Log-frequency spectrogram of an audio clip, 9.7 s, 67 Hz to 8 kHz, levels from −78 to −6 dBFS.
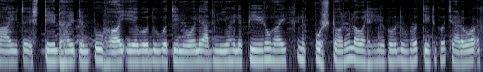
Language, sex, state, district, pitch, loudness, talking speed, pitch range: Bajjika, male, Bihar, Vaishali, 140 Hz, -28 LUFS, 135 wpm, 135-145 Hz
